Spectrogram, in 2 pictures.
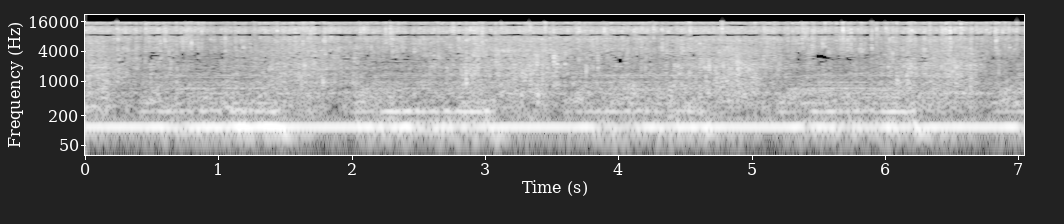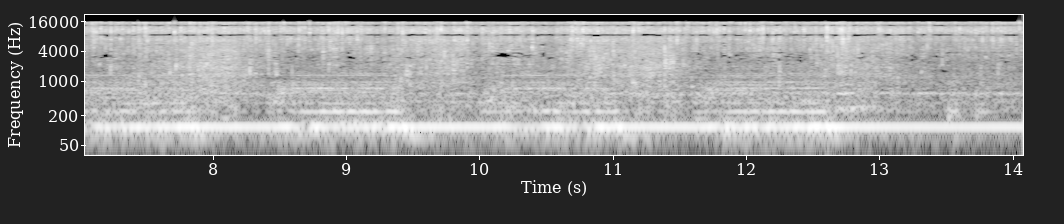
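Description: Water and clothes slosh back and forth in a washing machine.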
